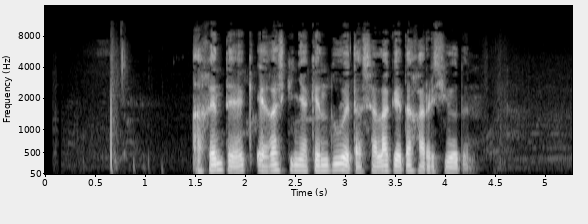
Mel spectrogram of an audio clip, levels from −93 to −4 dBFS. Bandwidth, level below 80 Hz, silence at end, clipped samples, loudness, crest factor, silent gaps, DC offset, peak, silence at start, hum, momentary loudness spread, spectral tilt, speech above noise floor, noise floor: 10 kHz; -58 dBFS; 1.05 s; under 0.1%; -21 LUFS; 20 dB; none; under 0.1%; -2 dBFS; 0.65 s; none; 20 LU; -5.5 dB/octave; 46 dB; -67 dBFS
